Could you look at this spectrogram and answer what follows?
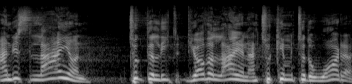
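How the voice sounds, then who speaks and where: Speaking in a high pitch, a man moves at a fairly quick pace with lively intonation and an animated tone. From Africa. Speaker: church elder preaching. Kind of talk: sermon. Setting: church.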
